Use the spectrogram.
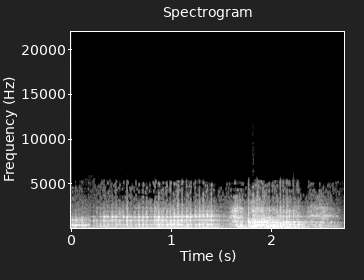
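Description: A lion lets out a loud, deep roar close up, two long rumbling swells of sound with a brief dip between, heard alone without any talking.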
